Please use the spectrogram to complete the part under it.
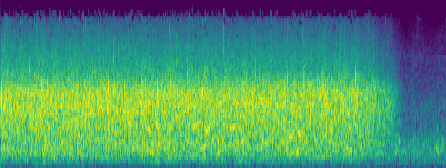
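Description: A large crowd applauds loudly and steadily, then the clapping fades away.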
